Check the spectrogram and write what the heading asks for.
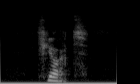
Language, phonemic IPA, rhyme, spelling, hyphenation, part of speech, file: Dutch, /fjɔrt/, -ɔrt, fjord, fjord, noun, Nl-fjord.ogg
- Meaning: 1. fjord 2. Fjord horse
